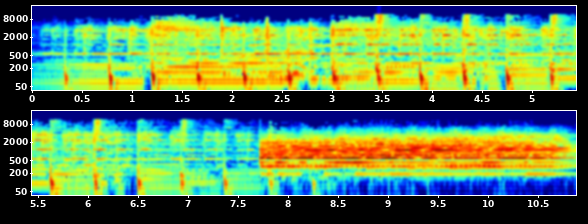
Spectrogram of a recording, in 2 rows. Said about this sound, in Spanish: La Hermandad del Santísimo Cristo de la Vega ha puesto en marcha una campaña de restauración de las campanas de la iglesia de Nuestra Señora de la Asunción, y es que en tiempos pasados nuestros mayores acordaron colocar 11 campanas que dan esplendor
